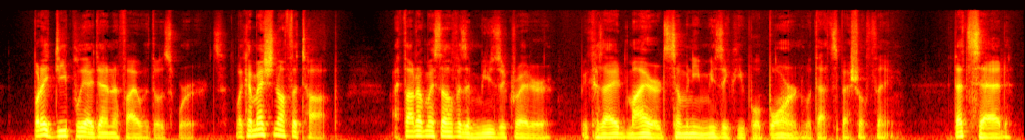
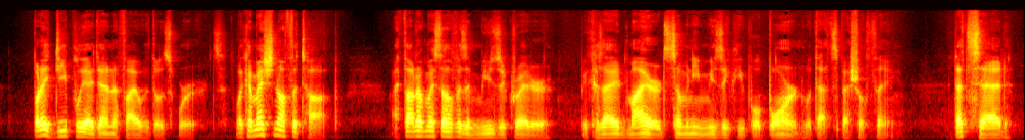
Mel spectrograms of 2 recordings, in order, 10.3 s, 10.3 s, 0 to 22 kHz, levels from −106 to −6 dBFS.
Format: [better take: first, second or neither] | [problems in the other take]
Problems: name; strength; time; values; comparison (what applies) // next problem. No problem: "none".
first | thin; very; fading below 450 Hz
